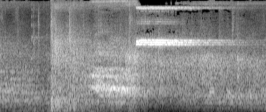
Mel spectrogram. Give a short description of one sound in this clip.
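Spectators murmur and shout in a large echoing hall.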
